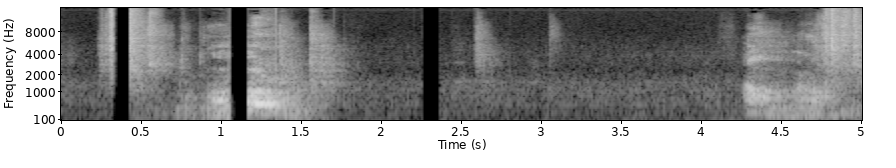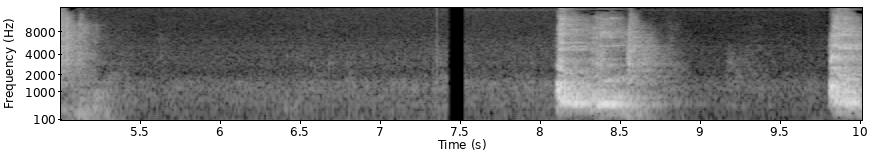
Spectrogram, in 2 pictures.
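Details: French Bulldog barking at a trash can it treats as an enemy; harsh, broad barks come in short bursts roughly every four seconds, some doubled, separated by near-silent gaps.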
